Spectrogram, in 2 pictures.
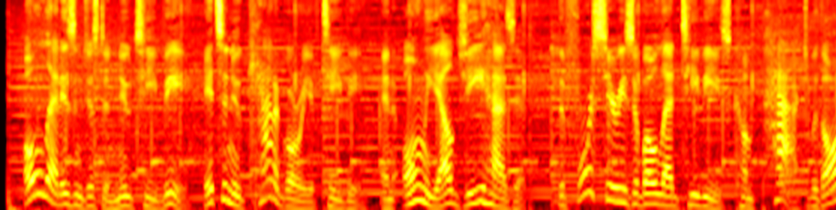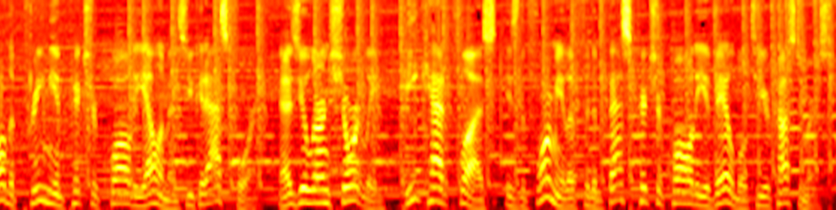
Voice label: E-Learning Employee Training and Installation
